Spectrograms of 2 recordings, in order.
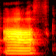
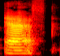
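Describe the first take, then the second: First: Said in the usual way. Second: "ask" with a flat short a as in cat; "ask" said the American way, the a like in "hat"; "ask" with the front a vowel of "cat". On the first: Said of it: "I would say ask". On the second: Shown as a demonstration. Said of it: "it's coming through as ask rather than ask".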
